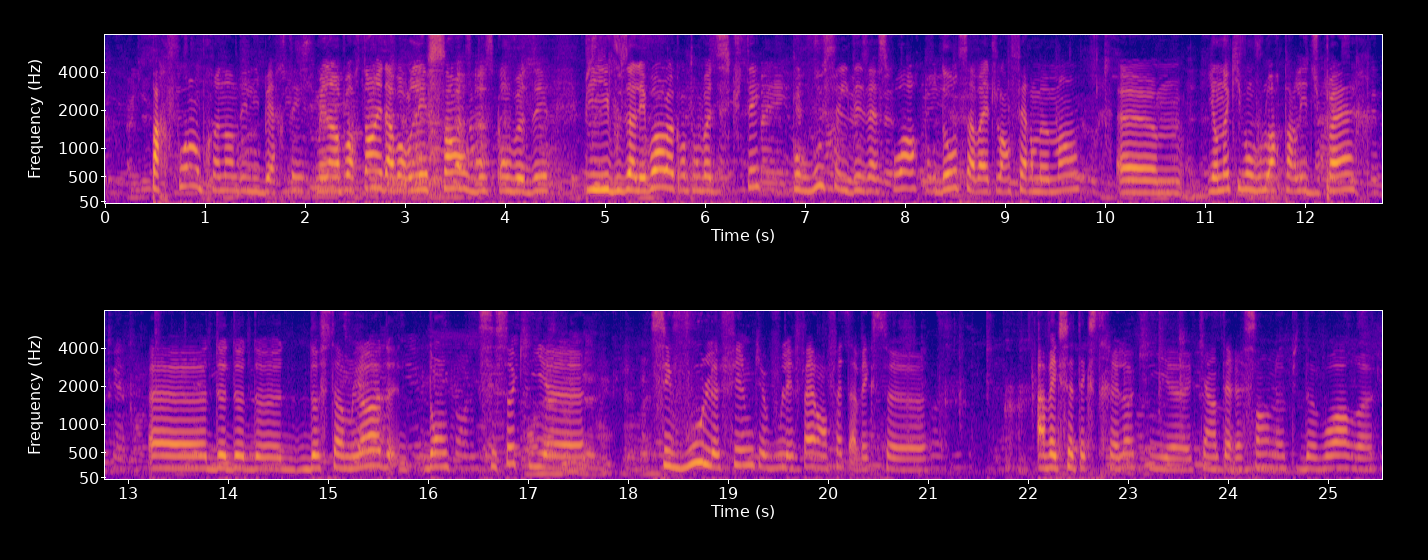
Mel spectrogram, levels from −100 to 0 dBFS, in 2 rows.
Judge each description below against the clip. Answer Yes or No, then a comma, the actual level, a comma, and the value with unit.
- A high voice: Yes, high, 240 Hz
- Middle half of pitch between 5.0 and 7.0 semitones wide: No, average, 3.0 semitones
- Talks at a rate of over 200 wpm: No, average, 195 wpm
